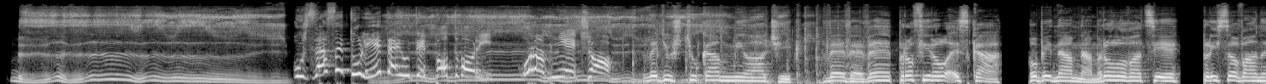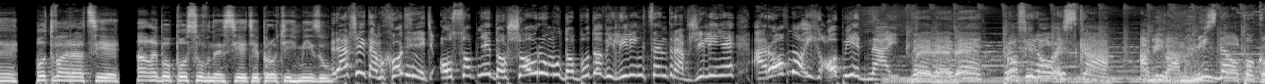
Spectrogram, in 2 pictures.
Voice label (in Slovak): radio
